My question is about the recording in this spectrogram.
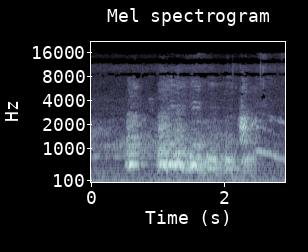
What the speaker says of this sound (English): I don't know if you could hear him over the dogs barking at him.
